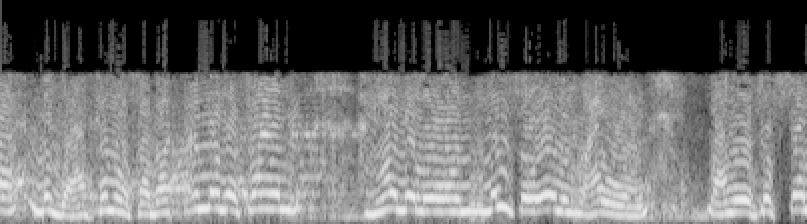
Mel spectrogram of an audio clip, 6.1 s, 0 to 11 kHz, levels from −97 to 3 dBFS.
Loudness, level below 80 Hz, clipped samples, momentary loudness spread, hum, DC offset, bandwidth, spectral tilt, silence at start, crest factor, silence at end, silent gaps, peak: -10 LUFS; -42 dBFS; under 0.1%; 6 LU; none; under 0.1%; 3.7 kHz; -9.5 dB/octave; 0 s; 8 dB; 0 s; none; 0 dBFS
